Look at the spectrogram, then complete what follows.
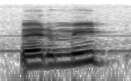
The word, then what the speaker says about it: permit: Unfortunately, city hall wouldn't permit them to get a permit. Permit. Yes, you permit, gentlemen. Permit. You also got. So when verb is there, the last syllable should be stressed.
